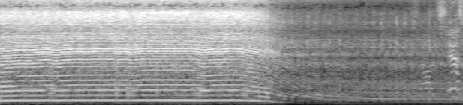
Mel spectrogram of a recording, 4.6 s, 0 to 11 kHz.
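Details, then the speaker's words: 32-year-old OS 61SF two-stroke nitro engine, static run with muffler pressure, fuel level with carburetor: high screaming note at full throttle that sags and stutters, slightly rich break-up, deliberately set rich for static running. "with muffler pressure you want it rich level running in static you can hear how it's rich"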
